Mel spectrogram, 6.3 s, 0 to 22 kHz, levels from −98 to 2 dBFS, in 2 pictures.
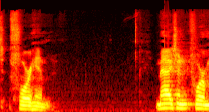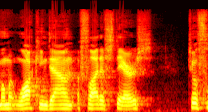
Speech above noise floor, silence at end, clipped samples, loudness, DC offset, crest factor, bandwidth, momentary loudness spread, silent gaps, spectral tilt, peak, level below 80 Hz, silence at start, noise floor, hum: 50 dB; 0 s; under 0.1%; -15 LUFS; under 0.1%; 16 dB; 15.5 kHz; 10 LU; none; -5 dB/octave; 0 dBFS; -54 dBFS; 0 s; -65 dBFS; none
